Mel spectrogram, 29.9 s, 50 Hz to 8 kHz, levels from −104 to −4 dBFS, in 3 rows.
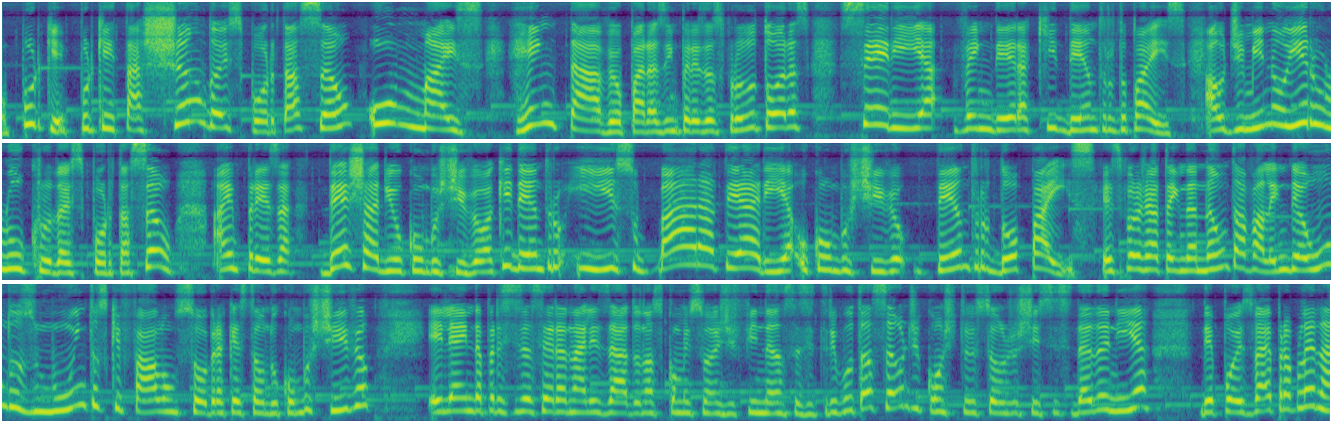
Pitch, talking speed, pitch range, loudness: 270 Hz, 155 wpm, 245-310 Hz, -16 LUFS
